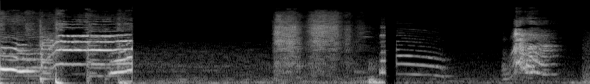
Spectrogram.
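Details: A cat gives a loud, harmonic meow lasting just over a second, then a shorter falling meow near four seconds, amid bursts of background music, noise and laughter.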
